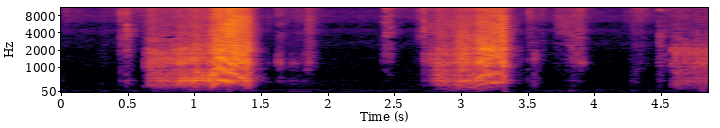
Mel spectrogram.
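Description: Long-nailed fingers pull the metal pull along the yellow nylon zipper of a small pink and yellow woven jute-look fabric pouch. Two long, bright, raspy zipping strokes are heard, separated by softer taps and rustles. The sound is close and quiet.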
